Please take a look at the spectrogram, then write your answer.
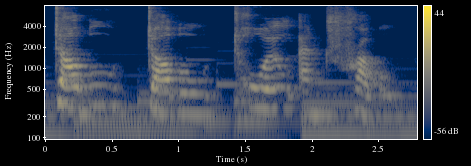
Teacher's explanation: the trochaic meter of alternate stress and unstress in double, double, toil and trouble, which creates this stilted and contrived feeling.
